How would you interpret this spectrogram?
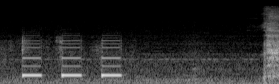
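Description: Three short, evenly spaced electronic beeps of a phone calling tone, clear and steady against a quiet background, followed by a brief burst of rustling noise at the end.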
